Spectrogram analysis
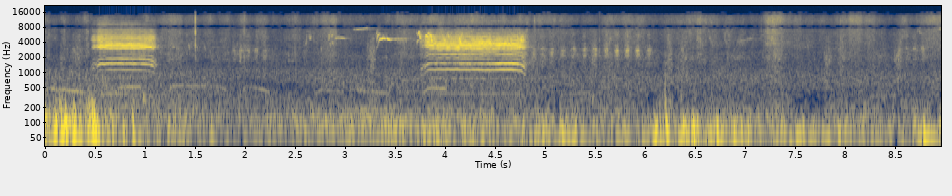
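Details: Zwartbles sheep, ewes and exploring lambs, grazing fresh pasture on a County Kilkenny farm, Ireland; two clear trembling bleats about three seconds apart, then quiet grazing sounds and soft background hiss.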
